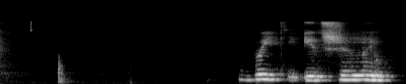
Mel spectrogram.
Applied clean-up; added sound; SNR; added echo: neural mask model DeepFilterNet 3.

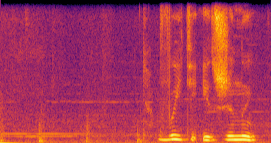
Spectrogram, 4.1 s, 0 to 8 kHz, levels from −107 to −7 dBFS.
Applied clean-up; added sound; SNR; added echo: none; none; none; none.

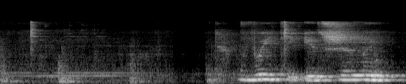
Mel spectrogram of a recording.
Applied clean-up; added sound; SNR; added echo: neural separator model SepFormer DNS4.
